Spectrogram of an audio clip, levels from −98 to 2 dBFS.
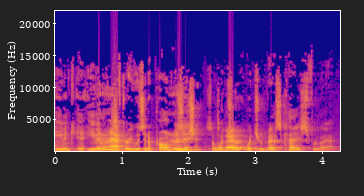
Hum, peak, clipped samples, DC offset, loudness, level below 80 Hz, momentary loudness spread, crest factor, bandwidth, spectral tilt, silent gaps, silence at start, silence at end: none; 0 dBFS; 0.3%; under 0.1%; -13 LUFS; -52 dBFS; 10 LU; 14 dB; 16 kHz; -4.5 dB/octave; none; 0 s; 0.1 s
